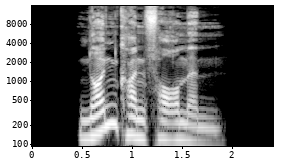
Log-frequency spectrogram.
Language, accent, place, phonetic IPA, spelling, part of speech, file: German, Germany, Berlin, [ˈnɔnkɔnˌfɔʁməm], nonkonformem, adjective, De-nonkonformem.ogg
- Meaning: strong dative masculine/neuter singular of nonkonform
